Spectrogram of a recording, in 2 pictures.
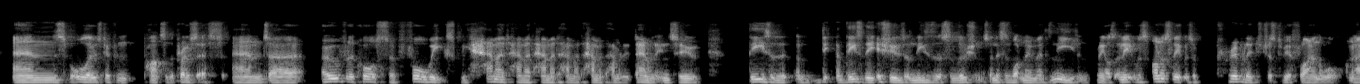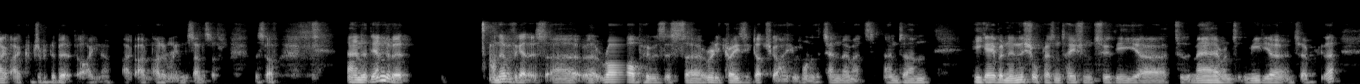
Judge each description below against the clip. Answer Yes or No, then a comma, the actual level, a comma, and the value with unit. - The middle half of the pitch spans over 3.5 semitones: No, average, 3.2 semitones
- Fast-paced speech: Yes, fast, 290 wpm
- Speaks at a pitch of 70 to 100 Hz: Yes, very low, 95 Hz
